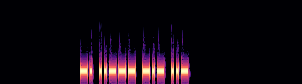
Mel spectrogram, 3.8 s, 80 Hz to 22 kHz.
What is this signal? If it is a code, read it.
Morse code, heard as a keyed tone, about 40 wpm, 700 Hz. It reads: N2KU
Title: USA Call Signs - 4 Characters - Repeated 2x - 40wpm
